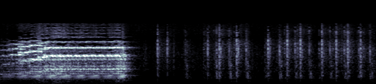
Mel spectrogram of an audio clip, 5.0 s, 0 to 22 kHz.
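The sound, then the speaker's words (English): A brief sustained musical tone fades out, then a slender, nervous man in his early 30s, seated at a desk in a large room of a mansion overlooking the Hudson River about 50 miles above New York City, types a letter on a typewriter with a steady run of quick keystrokes, some pausing briefly between bursts. “a slender, nervous man in his early 30s, is seated at a desk typing.”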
